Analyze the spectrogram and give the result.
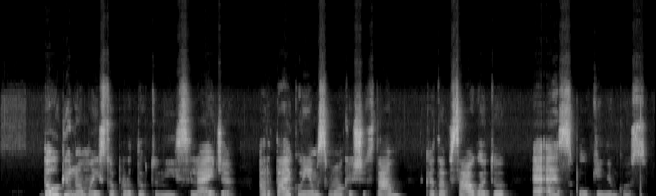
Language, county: Lithuanian, Vilnius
